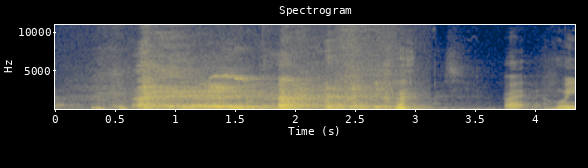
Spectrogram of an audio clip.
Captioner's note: laughter; light cheer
